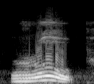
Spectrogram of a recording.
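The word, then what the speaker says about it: rope: letter है पी रोप ई को हम यहां पर प्रोनाउंस नहीं करते हैं लेकिन लिखते जरूर है क्योंकि यह स्पेलिंग रूल है सो रोप प्रोनंसिएशन में साउंड्स तीन है लेकिन लेटर्स चार रोप होप ओके अगला जो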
